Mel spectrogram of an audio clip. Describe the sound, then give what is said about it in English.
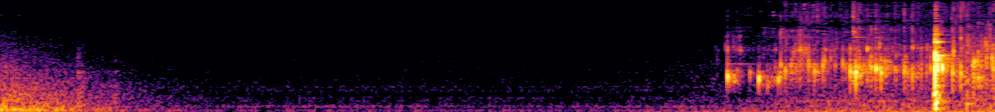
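After a quiet stretch, liquid is poured into a cup, a steady splashing that rises in pitch as the cup fills, with a faint clink near the end. “I wonder if I should pour Jennifer a cup.”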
